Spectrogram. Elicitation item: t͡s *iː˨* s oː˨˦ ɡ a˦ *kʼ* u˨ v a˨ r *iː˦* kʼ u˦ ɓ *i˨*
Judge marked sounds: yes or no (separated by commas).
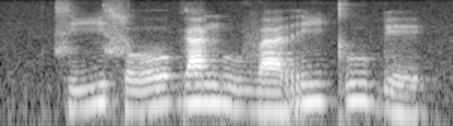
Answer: no, no, no, no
